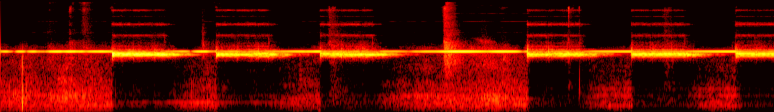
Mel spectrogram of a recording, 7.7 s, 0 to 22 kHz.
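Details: SFP1024 fire alarm panel during system test five: a shrill high tone pulses about once a second with choppy gaps. The sounder is wrong on mains power but correct when power is lost; cause not yet known.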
